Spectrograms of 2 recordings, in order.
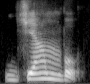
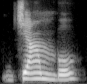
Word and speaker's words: jambo: Par exemple, le mot jambo, jambo. Donc, la façon de prononcer ces consonnes vraiment différent de la façon dont les prononcer en français. Par exemple, ici, on dit jambo comme dans adjectif.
